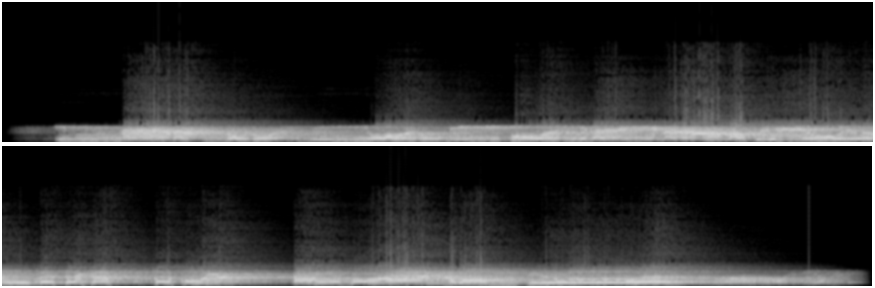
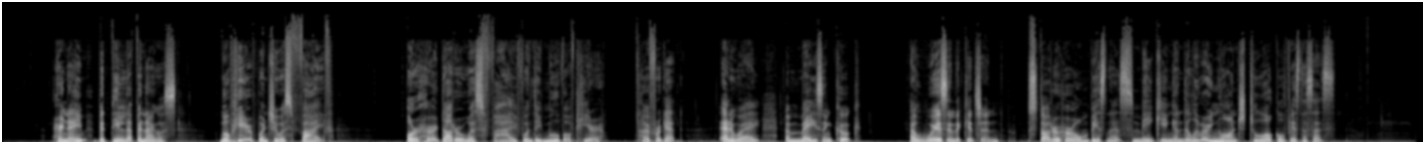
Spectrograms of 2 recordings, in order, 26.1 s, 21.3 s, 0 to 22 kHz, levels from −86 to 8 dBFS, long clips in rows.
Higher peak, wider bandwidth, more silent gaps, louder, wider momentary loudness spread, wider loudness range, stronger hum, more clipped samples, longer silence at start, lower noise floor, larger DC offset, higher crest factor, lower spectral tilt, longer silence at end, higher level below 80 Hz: about the same, 0 dBFS vs -2 dBFS; second, 8.8 kHz vs 19 kHz; neither; first, -10 LUFS vs -20 LUFS; about the same, 11 LU vs 12 LU; about the same, 4 LU vs 3 LU; neither; neither; about the same, 0.8 s vs 0.7 s; about the same, -50 dBFS vs -52 dBFS; neither; second, 10 dB vs 18 dB; second, -3 dB/octave vs -5 dB/octave; about the same, 0.25 s vs 0.3 s; second, -66 dBFS vs -36 dBFS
